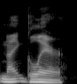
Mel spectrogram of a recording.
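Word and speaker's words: Nightglare: It rhymes with nightmare. Okay. And I'm calling it Night Glare.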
